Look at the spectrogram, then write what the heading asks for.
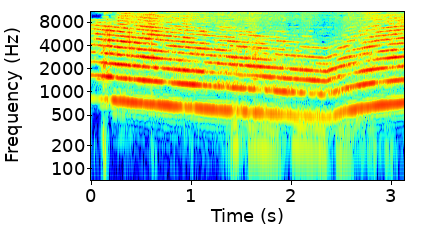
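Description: A stadium horn alarm, sounded when Cobreloa attacks past midfield, blares loud and continuous throughout, a bright buzzy tone whose pitch sags slowly and then lifts again near the end, with a faint low rumble of background noise beneath it.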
